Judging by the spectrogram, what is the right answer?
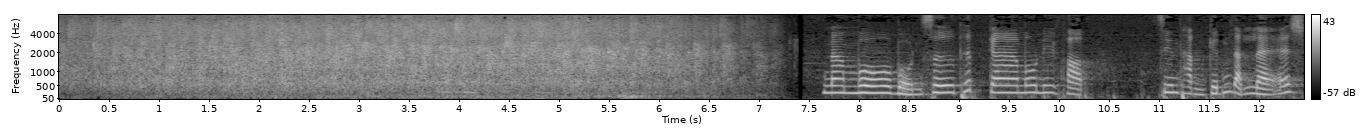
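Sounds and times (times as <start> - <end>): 
long loud applause from the audience: 0.0 - 7.4
speech: 7.7 - 10.4, 11.0 - 12.4.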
